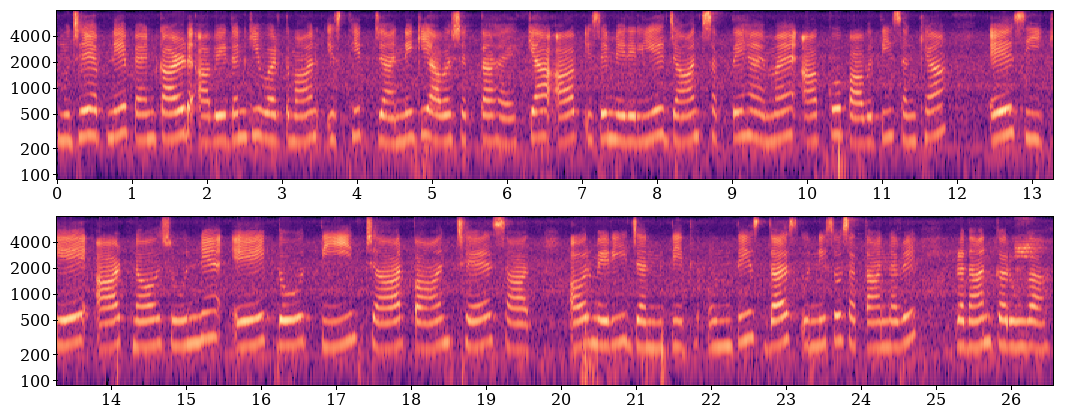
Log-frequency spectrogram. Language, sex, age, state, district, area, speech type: Hindi, female, 45-60, Uttar Pradesh, Ayodhya, rural, read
